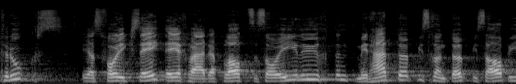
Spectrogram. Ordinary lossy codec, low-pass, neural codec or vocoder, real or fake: none; 14.4 kHz; none; real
